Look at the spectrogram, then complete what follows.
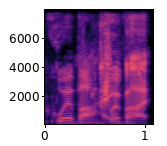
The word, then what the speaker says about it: Quibi: really stewing over this is it quebe or is it quibby I don't I don't care rhymes with rib yeah it's a poor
